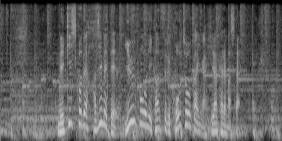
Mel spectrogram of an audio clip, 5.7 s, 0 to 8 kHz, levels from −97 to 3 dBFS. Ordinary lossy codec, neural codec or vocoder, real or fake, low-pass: none; vocoder, 22.05 kHz, 80 mel bands, WaveNeXt; fake; 7.2 kHz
